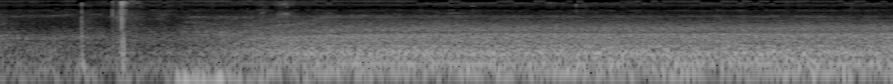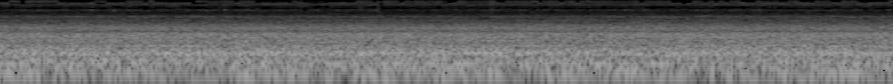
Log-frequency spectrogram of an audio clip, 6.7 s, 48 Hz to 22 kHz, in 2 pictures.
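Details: MSI Gaming X Trio RTX 5090 running a benchmark, fans at about 50% (around 1,750 rpm): a steady, even airy whoosh with no ticking, rattle or coil whine; fan noise sounds normal.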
